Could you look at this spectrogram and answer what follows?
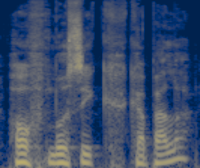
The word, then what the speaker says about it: Hofmusikkapelle: Christoph Campestrini from Austria, and you're associated with Vienna Hofmusikkapelle? – Yes, it's true. – Did I get close on that? – Yeah, excellent. – Okay. – Perfect pronunciation.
